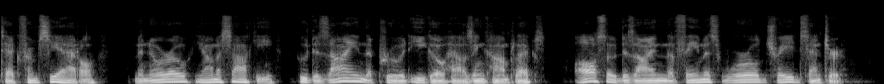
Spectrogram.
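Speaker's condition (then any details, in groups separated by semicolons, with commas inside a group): No condition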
